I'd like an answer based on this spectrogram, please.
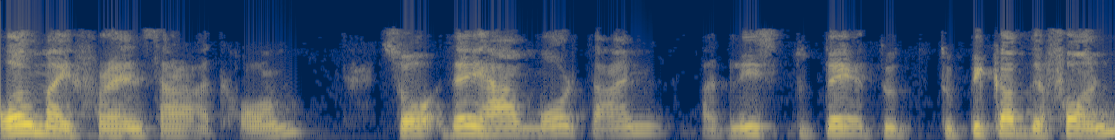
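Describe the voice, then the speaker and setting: A man with a Mexican accent and a high pitch speaks at a fairly slow pace with ordinary pitch variation and big swings in loudness. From Mexico. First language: Spanish. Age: 50s. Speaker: retired marathon runner. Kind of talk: interview. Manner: halting, with repetitions.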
